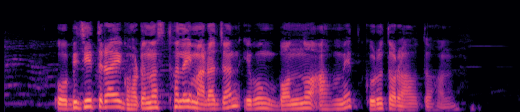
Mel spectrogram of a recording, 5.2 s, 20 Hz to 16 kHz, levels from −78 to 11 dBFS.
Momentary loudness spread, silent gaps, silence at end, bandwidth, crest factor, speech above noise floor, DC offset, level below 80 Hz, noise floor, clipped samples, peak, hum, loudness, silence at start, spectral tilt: 11 LU; none; 0.65 s; 8 kHz; 14 dB; 31 dB; under 0.1%; -54 dBFS; -46 dBFS; under 0.1%; -2 dBFS; none; -16 LUFS; 0.55 s; -5.5 dB/octave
